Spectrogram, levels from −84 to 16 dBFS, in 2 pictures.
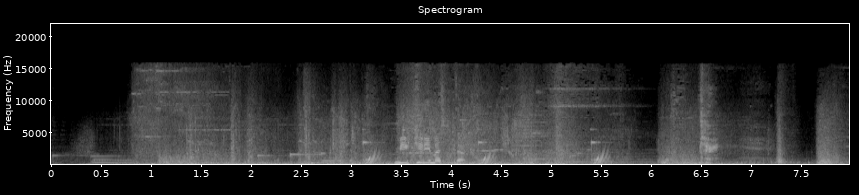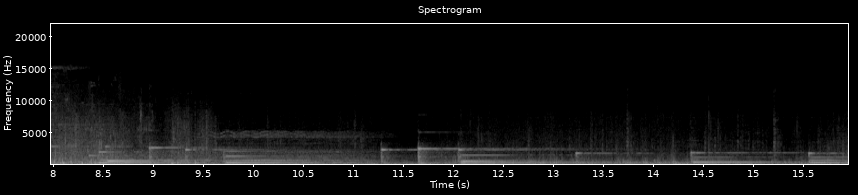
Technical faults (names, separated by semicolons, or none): none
